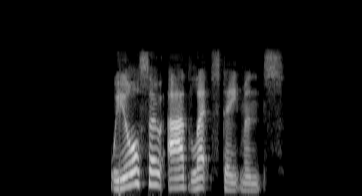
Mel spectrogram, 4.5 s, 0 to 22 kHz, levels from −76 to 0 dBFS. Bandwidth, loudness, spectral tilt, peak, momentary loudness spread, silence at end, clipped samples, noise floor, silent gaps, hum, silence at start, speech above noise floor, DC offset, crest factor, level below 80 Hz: 8 kHz; -20 LUFS; -3.5 dB/octave; -2 dBFS; 19 LU; 1 s; under 0.1%; under -90 dBFS; none; none; 1.4 s; over 70 dB; under 0.1%; 22 dB; -62 dBFS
